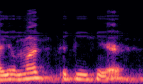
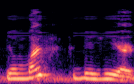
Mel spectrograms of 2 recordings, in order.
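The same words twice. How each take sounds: First: The t in 'must' is clearly pronounced. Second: The t in 'must' is dropped. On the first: "produce ta as ta" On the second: "I'm going to reduce the all the sounds"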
